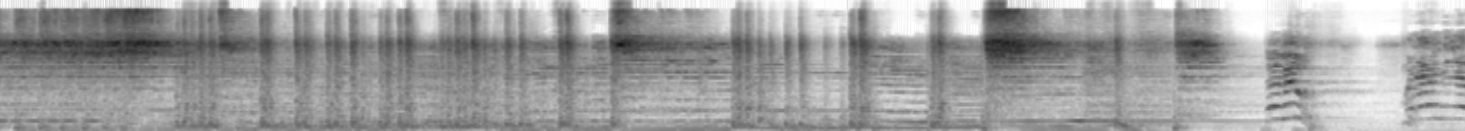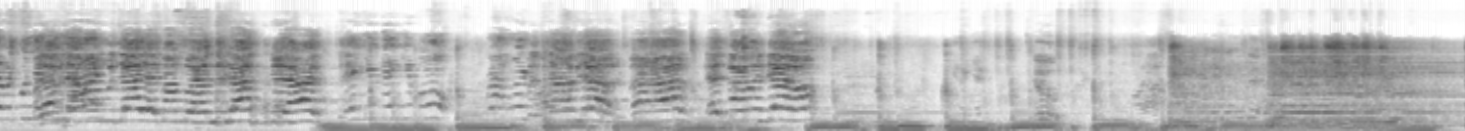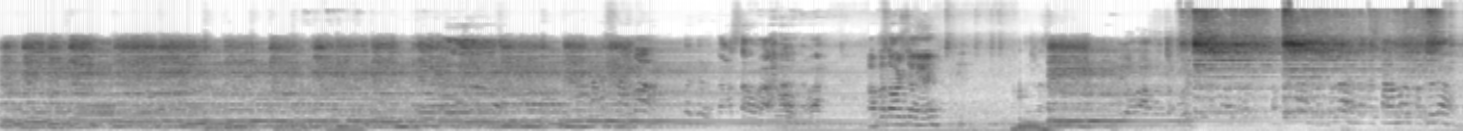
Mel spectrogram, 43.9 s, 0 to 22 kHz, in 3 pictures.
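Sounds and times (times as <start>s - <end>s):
bass guitar: 0.0s - 14.0s, 17.8s - 43.9s
live band playing: 0.0s - 14.0s, 22.8s - 43.9s
cymbal crash: 8.6s - 12.6s, 41.0s - 43.9s.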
